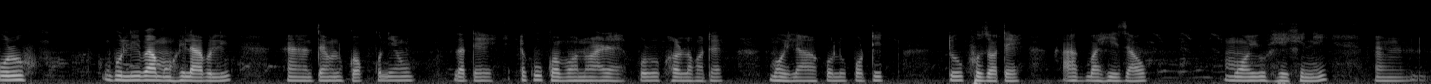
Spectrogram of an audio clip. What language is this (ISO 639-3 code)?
asm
